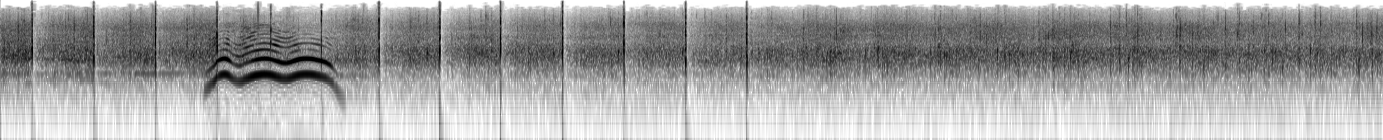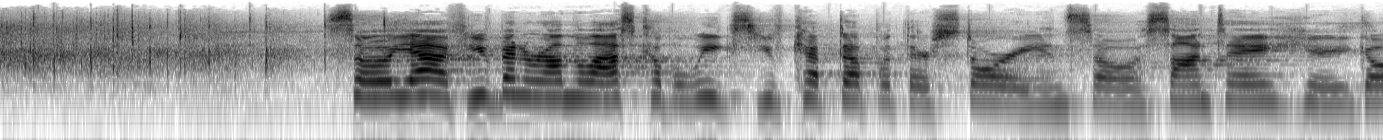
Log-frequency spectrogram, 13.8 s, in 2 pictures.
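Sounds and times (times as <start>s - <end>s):
audience round of applause: 0.0s - 8.6s
speech: 8.7s - 13.8s.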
